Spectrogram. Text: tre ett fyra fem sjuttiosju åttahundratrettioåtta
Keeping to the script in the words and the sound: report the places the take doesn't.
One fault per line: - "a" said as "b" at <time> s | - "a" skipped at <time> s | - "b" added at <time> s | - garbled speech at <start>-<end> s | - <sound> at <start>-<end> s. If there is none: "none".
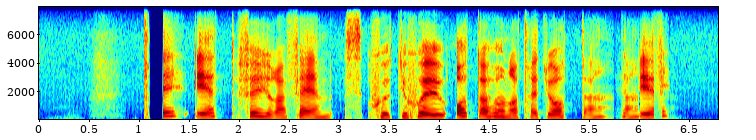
- dropout at 1.1-1.2 s
- garbled speech at 5.7-6.3 s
